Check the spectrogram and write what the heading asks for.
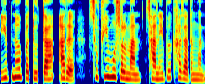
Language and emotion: Bodo, neutral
